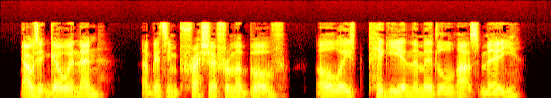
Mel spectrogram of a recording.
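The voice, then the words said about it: Yorkshire accent, unpleasant whiny voice. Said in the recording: “The Yorkshire accent had remained unchanged and was a matter of pride. ... His voice was an unpleasant whine.”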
